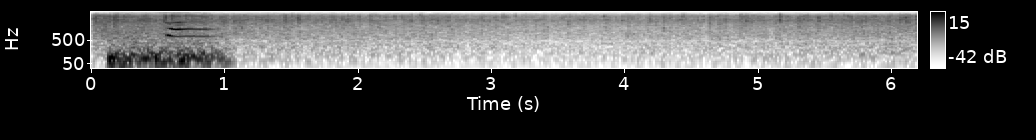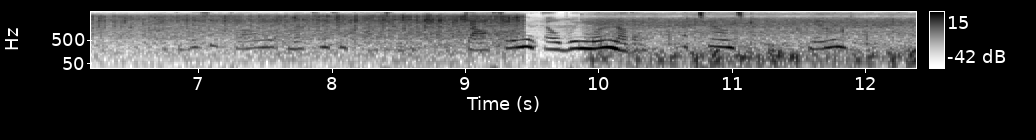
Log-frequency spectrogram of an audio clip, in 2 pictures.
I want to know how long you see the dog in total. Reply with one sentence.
The dog can't be heard in this clip.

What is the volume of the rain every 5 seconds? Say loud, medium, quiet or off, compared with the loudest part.
medium, loud, loud.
